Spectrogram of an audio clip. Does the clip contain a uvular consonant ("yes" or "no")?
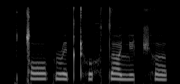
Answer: no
